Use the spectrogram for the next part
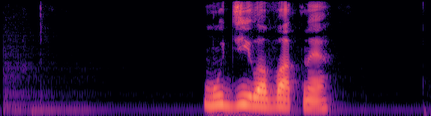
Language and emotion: Russian, angry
